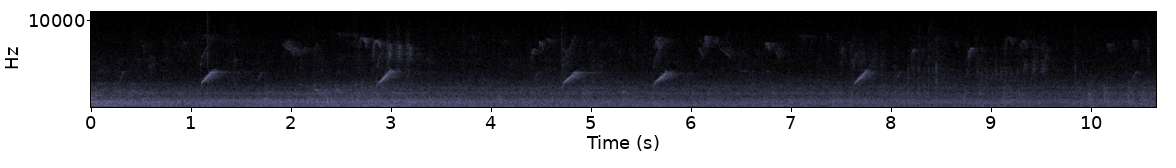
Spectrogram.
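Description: Birds calling: a short rising call repeated five times, a second or two apart, with fainter high chirps between, over a steady background noise.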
